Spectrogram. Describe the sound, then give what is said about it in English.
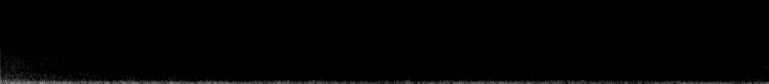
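A long explosion sound effect, a deep, heavy rumbling roar that stays loud for several seconds before easing slightly at the end, with no voices over it. “Wow, that was a long explosion.”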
